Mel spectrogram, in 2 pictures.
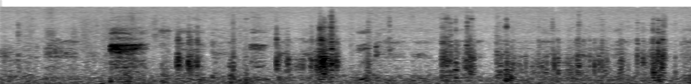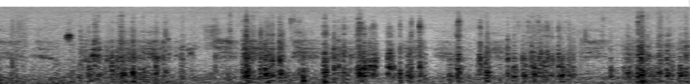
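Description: Scattered small clicks, taps and scrapes of hand work as the bolts of a motorcycle's batwing fairing are fitted, with no steady rhythm.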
